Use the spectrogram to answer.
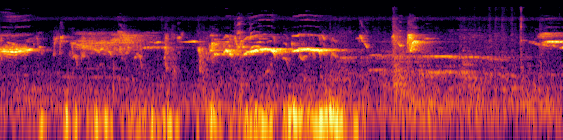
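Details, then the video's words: Orange-headed thrush in an aviary shared with a jali bird: a continuous run of clear, slightly wavering whistles with mixed chatter, a low rustling underneath and a brief loud note at the close. "SUARA ANIS MERAH"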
